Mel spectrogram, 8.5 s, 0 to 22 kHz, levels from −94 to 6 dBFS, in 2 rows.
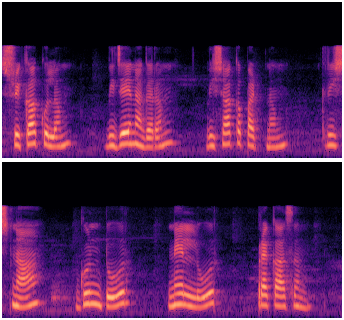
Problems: none marked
